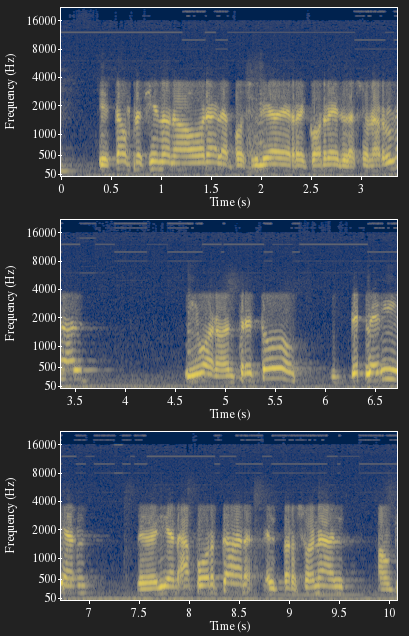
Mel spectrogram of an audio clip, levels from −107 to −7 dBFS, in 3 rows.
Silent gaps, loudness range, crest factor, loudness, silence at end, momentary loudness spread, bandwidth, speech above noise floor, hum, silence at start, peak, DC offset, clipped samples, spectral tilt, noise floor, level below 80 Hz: none; 2 LU; 16 dB; -26 LUFS; 0 s; 8 LU; over 20 kHz; 28 dB; none; 0 s; -10 dBFS; under 0.1%; under 0.1%; -6 dB/octave; -54 dBFS; -54 dBFS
